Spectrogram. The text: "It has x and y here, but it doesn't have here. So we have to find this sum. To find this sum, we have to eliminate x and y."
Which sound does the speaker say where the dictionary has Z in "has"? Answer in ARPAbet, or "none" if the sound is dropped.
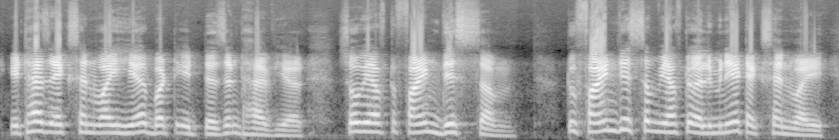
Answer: Z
